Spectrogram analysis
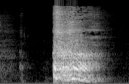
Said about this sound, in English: Oh, coughing.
